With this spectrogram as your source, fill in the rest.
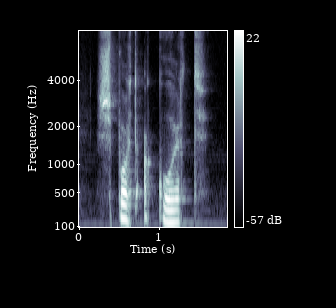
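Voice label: "sportakkoord", Dutch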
